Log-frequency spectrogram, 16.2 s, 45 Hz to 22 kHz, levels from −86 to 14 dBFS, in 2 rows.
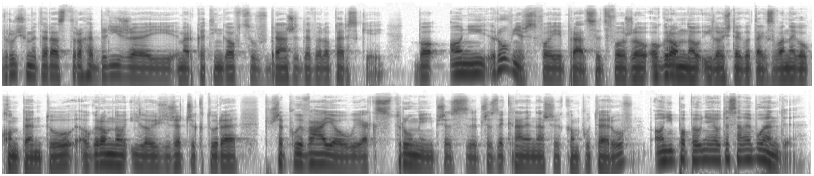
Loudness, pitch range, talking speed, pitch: -15 LUFS, 85-100 Hz, 140 wpm, 90 Hz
